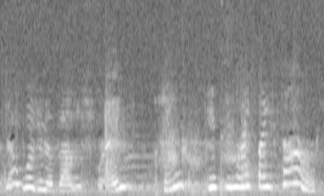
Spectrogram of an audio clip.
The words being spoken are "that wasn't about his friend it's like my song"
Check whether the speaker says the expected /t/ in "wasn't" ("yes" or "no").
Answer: yes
